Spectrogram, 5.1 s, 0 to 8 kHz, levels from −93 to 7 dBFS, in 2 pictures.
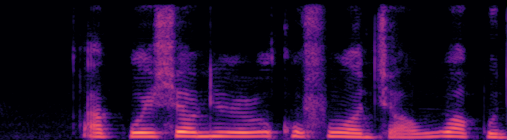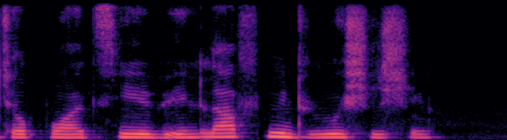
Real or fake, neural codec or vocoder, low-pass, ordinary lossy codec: fake; codec, 16 kHz, 4 kbps, FunCodec, trained on LibriTTS, 50 frames a second; none; none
